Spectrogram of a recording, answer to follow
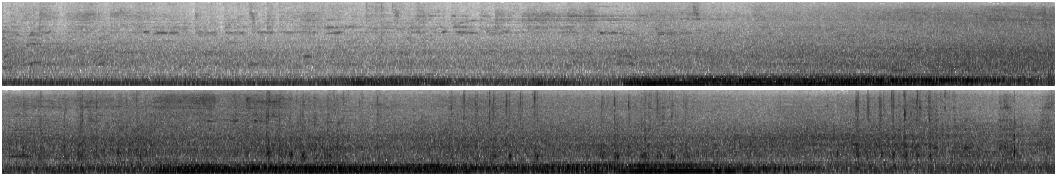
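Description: Diesel locomotive engines running during yard switching: a low steady engine drone that rises in level about eight seconds in, swells again about halfway through, then eases off toward the end, as the engines are throttled up and back.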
